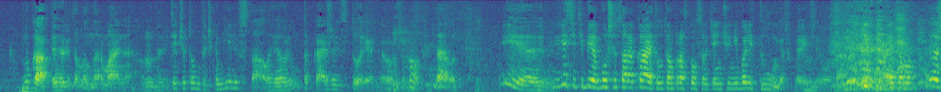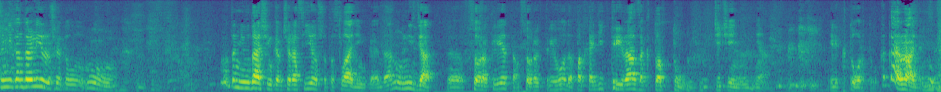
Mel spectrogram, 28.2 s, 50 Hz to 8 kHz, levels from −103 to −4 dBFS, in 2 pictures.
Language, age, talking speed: Russian, 30-49, 160 wpm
